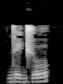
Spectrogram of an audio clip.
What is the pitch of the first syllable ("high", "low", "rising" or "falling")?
low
